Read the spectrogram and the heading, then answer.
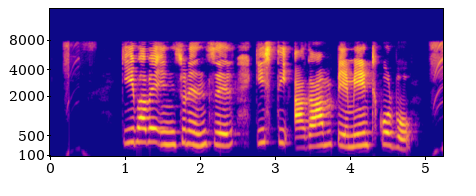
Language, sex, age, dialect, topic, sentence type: Bengali, female, 25-30, Rajbangshi, banking, question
